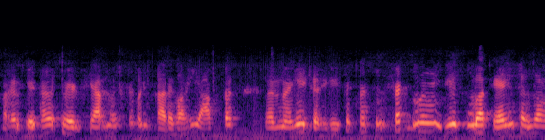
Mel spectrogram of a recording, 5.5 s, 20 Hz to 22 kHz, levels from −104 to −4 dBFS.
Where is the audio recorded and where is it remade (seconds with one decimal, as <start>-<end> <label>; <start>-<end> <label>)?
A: 0.0-1.8 remade; 1.8-3.4 recorded; 3.4-5.5 remade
